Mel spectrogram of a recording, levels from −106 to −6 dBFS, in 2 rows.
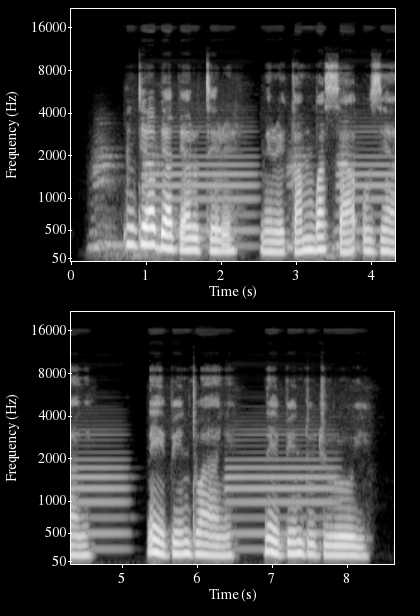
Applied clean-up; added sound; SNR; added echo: none; Glass + Wind instrument, woodwind instrument; 18 dB; none.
